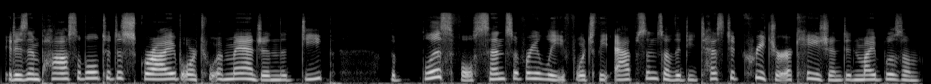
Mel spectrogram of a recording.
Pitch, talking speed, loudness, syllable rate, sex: 235 Hz, 165 wpm, -20 LUFS, 5.6 syllables/s, female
